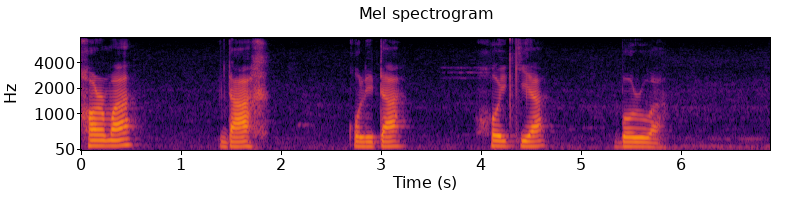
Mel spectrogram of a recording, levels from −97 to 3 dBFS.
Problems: none marked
